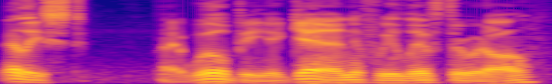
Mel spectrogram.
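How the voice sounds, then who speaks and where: Deep-voiced, wry spy. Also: male voice, a little fast, no echo. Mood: wry, relaxed. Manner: casual, sardonic. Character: wry, roguish male Republic spy. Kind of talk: conversational video game acting.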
